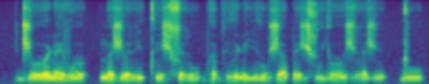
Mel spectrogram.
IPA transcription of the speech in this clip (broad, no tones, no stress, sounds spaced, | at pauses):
d͡ʒ ɤː ɳ ɛ v ɤ | n̪ ɐ ʒ əː r i t̪ʰ ɪ ʒ s ə r uː bʱ ɐ ɡʱ ɪ ð ɪ ɳ iː ð uː ʒ ɐ p ɛ ʒ ɕ u j ɤː ʒ r ɐ ʒ ɪ | ɖ u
